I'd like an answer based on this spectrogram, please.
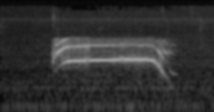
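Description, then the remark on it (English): A single scream from a radio call-in caller, thin and tinny over a phone line, holds one steady pitch for about a second before sliding down and cutting off over a low hum. “I like how it sounds exactly the same every time.”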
